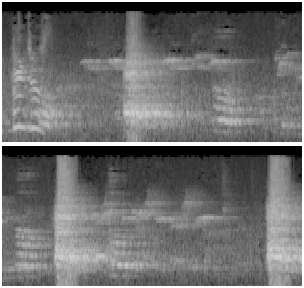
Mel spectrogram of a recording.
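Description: Three loud, barking hornbill calls about two seconds apart, each starting sharply and dying away with an echo in the hall. A quick run of higher, falling chirps comes right at the start.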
